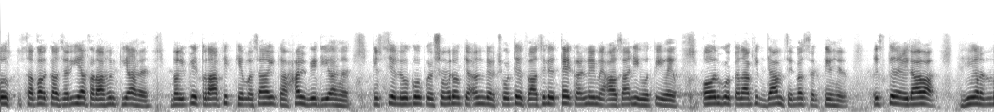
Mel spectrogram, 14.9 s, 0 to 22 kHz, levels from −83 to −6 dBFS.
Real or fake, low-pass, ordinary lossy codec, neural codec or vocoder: fake; none; none; codec, 16 kHz, 1 kbps, FreqCodec, larger model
